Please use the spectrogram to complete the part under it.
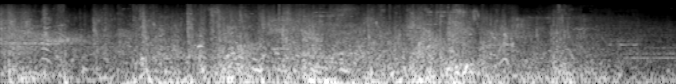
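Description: Magical blasts and clashing hits crackle in a busy fight.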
